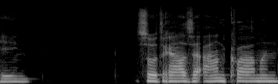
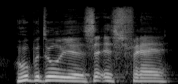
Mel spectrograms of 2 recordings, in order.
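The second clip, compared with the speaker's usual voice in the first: shouting; 2 semitones higher, 5 dB louder than usual. A narrator's reading. The girl's owner storms up, shouting. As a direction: bark the question at them. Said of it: "schreeuwde een man".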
